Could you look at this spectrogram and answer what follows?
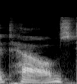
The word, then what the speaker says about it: Taubes: And for our listeners who are not familiar with Gary Taubes, T-A-U-B-E-S, the E-S is not pronounced, there was an article back in 2002.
